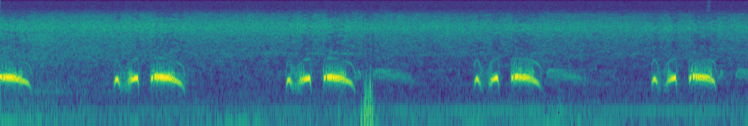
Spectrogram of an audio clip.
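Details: Decoy spotted dove in Vietnam, a bird favoured for luring, repeats its low cooing phrase four times about every two seconds, each with two quick notes leading into a longer mellow coo, with a steady background hum.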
